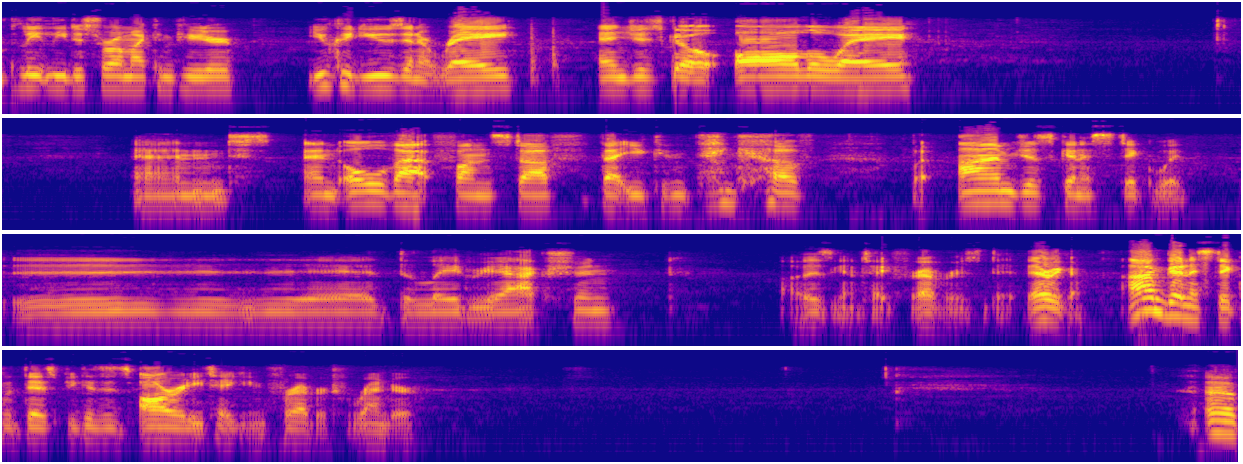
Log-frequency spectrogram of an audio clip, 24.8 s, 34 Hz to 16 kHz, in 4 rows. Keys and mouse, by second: 0.2-1.6 middle drag, 1.7 middle click, 2.0-5.5 middle drag, 11.0 shift+z.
